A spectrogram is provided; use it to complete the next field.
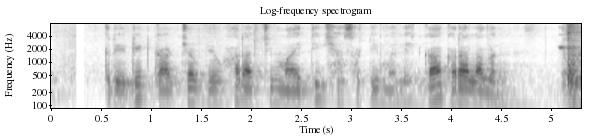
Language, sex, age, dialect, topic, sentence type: Marathi, male, 18-24, Varhadi, banking, question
